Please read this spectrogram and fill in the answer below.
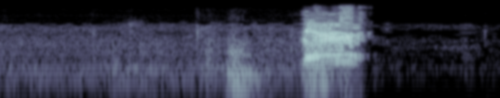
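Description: A farm animal's bleat-like cry: a softer call just over a second in, then one short, loud cry that cuts off suddenly.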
